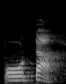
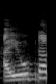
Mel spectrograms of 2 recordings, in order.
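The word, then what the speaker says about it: aorta: इसका नाम होता है ओटा स्पेलिंग होती है ए ओ आर टी ए इसको ओटा या योटा प्रोनाउंस करते हैं ठीक है प्रोनाउंस के समय आर को साइलेंट कर देते हैं योटा या ओटा इतनी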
